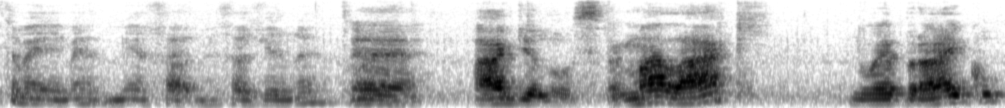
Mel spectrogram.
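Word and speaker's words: מלאך: É Malak, mas a pronúncia é gutural, né? Malach.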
